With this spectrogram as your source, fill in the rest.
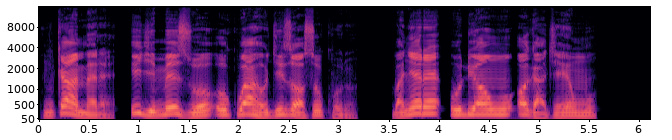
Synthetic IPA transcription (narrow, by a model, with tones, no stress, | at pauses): ŋ̩˨ka˦˨mḛ˨ɾḛ˨i˦d͡ʒi˨˦me˦zu˨o˦ʔo˦kʷu˦a˦ɦʊ˨d͡ʒi˦s̬ɔ˨sʊ˦kʷṵ˨ɾṵ˨ | ba˨ɲe˦ɾe˦u˦di˦ɔ˦ŋʷʊ˦ʔɔ˦ɡa̰˨d͡ʒɪ˨ɪ˦ŋʷʊ˦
